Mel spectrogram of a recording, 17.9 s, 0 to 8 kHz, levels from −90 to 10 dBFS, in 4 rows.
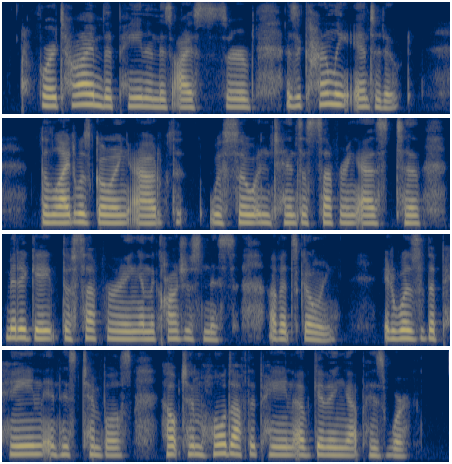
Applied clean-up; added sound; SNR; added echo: none; none; none; none.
